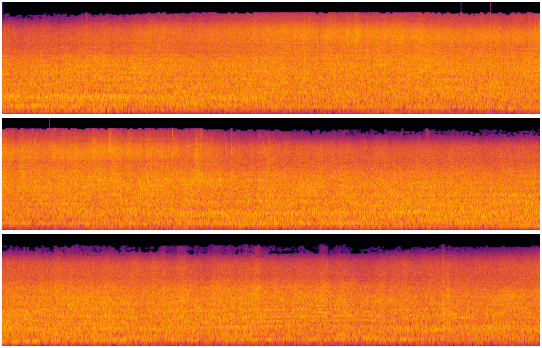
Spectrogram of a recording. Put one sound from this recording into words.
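A pack of race car engines roars loudly around a track.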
